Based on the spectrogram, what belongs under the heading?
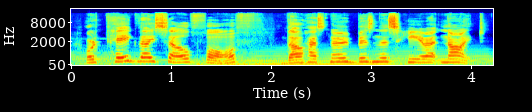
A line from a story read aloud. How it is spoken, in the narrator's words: cried the boy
